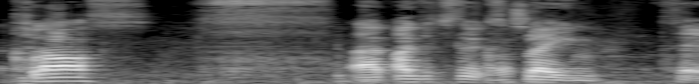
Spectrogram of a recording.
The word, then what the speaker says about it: Clarss: I have set up my own business called Class. I'm just to explain to everyone, Class. Class is pronounced class, but spelled CLARSS because I like saying first class, different class.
